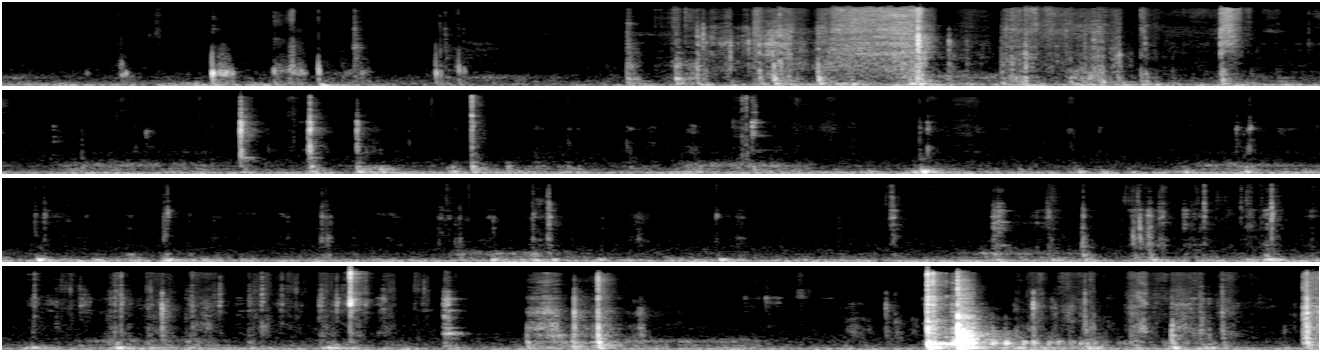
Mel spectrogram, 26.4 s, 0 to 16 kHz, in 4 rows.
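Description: Small scattered clicks, scrapes and rustles of a flathead screwdriver working the screws of a metal planner ring mechanism loose, with handling of the planner's leather cover and pages. A louder knock about 24 seconds in.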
